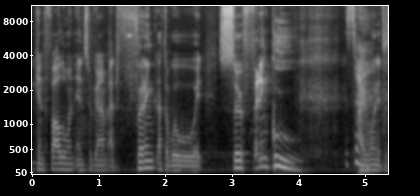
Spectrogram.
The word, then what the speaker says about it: SirFranku: boy, that we can follow on Instagram at SirFranku.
